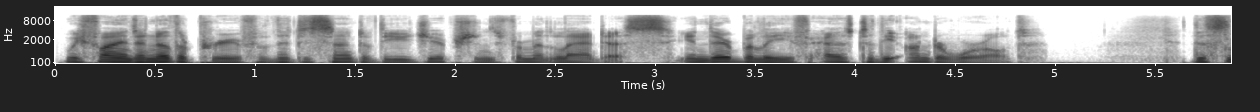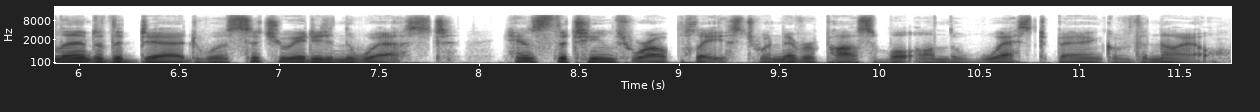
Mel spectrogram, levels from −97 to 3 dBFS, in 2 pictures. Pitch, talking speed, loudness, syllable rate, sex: 105 Hz, 225 wpm, -19 LUFS, 5.9 syllables/s, male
